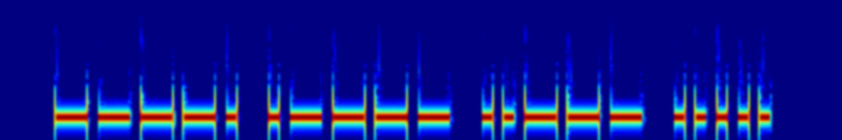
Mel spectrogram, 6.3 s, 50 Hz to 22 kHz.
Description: Morse code, heard as a keyed tone, about 15 wpm, 700 Hz. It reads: 9125
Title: Numbers - 4-Digit 15wpm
